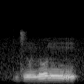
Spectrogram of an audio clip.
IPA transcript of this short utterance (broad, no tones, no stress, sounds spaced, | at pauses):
d͡z õ l o ɾ ũ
